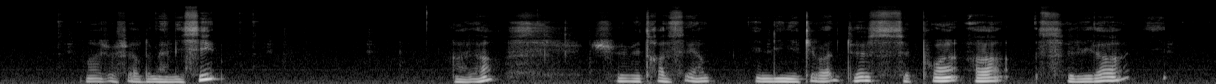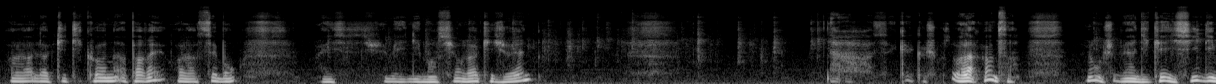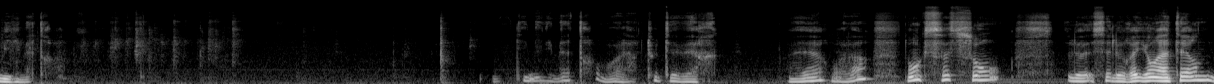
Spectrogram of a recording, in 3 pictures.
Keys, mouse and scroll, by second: 1.6 click, 3.9 click, 5.3-5.6 scroll up 2, 5.8 right click, 8.7 click, 13.5 click, 14.2 right click, 15.6-16.5 drag, 17.2 click, 18.0-18.8 drag, 19.9 click, 20.8-21.7 drag, 23.1 click, 24.4 click, 26.2 click, 28.1 click, 29.4 KP_1, 29.6 KP_0, 29.9 KP_Enter, 30.7-31.2 scroll down 2.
